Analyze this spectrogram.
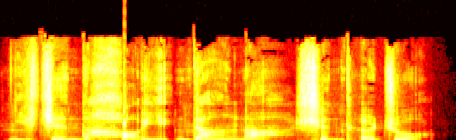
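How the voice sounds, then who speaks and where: A woman voicing a domineering, taunting male vice president in an adult audiobook, with a husky, creaky voice and a mocking, commanding manner. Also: deep voice, very animated, normal speed, dry recording, studio quality, pitched below the performer's own voice, heavily acted. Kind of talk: dramatized adult audiobook dialogue.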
